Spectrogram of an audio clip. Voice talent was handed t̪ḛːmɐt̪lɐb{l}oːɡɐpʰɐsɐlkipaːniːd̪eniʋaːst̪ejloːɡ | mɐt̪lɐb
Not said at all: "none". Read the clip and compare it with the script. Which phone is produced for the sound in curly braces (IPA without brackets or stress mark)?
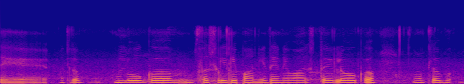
l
